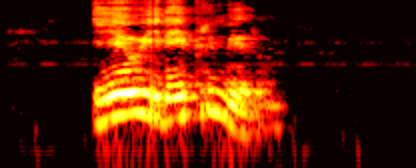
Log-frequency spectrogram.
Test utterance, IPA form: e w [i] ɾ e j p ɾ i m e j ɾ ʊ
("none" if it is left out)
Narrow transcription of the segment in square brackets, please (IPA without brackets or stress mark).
i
